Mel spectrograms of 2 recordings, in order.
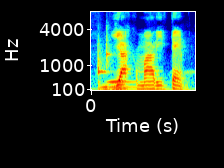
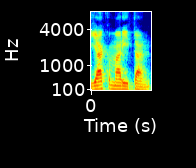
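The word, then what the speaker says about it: Jacques Maritain: tenía que ser francés Jack marité se escribe jaques maritain por si alguien quiere encontrar el libro que se llama Introducción a la filosofía de Jack maritan es el mejor comentarista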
